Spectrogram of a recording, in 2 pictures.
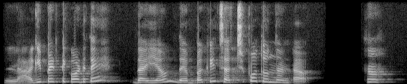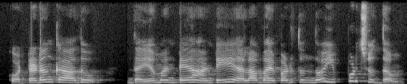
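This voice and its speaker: A woman's voice: high voice, lively intonation, moderate pace. A woman voicing a mischievous, bold young woman who loves pranks, in a teasing manner.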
